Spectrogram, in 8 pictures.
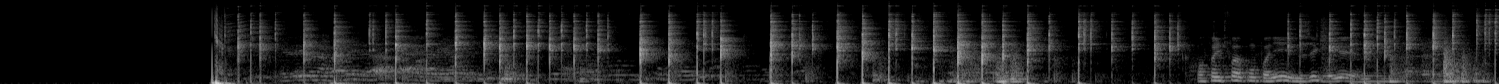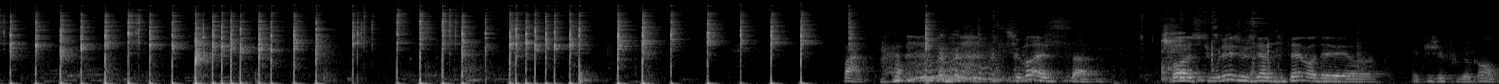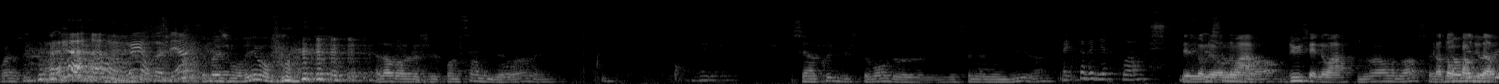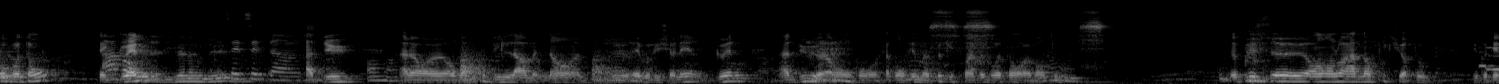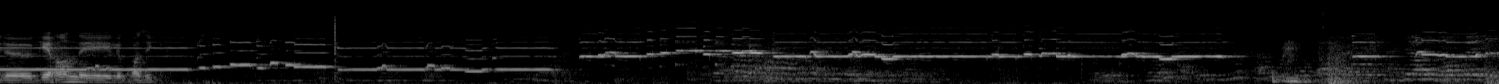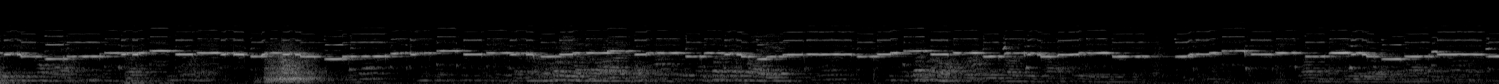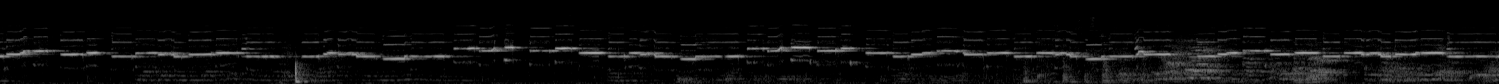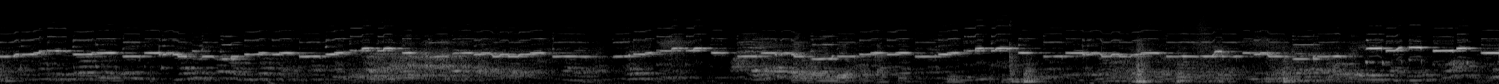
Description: WORLD SOUNDSCAPE PROJECT TAPE LIBRARY
Lesconil, France April 12/75
MORE LIVE MUSIC, spoon and one flute piece.
Metal flute with plastic mouthpiece; sounds like a whistle or song flute. Demonstration of spoon playing, then another flute piece.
